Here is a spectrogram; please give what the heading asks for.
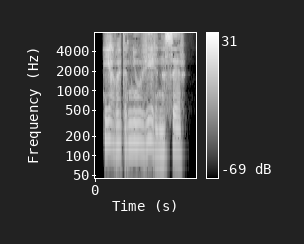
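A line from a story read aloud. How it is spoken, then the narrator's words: Quiet. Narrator (Russian): тихо сказала сестра Джулиана адвокату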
